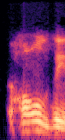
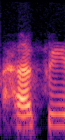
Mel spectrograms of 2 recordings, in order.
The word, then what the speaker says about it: Hulsey: As long as it's not Hussey or Husley or every other way that it's mispronounced, I'm good.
